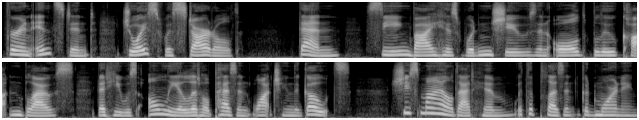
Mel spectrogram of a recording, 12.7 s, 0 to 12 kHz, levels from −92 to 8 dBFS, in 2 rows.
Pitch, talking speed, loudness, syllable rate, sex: 200 Hz, 170 wpm, -20 LUFS, 4.5 syllables/s, female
